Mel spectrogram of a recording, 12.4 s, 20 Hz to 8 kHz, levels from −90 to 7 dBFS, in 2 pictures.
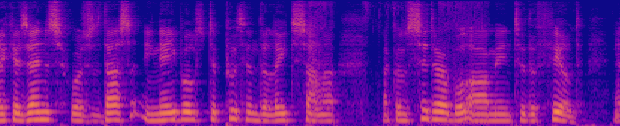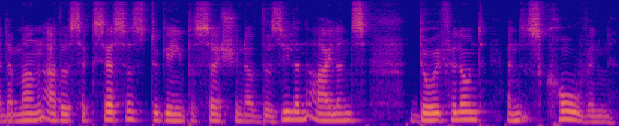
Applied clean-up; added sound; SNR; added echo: neural separator model SepFormer DNS4.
